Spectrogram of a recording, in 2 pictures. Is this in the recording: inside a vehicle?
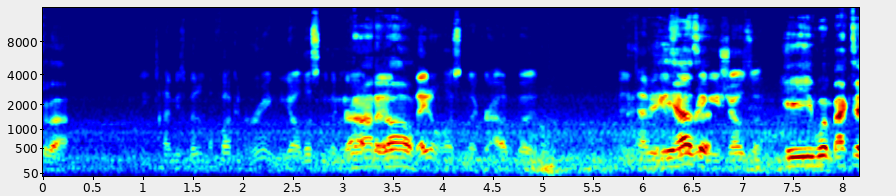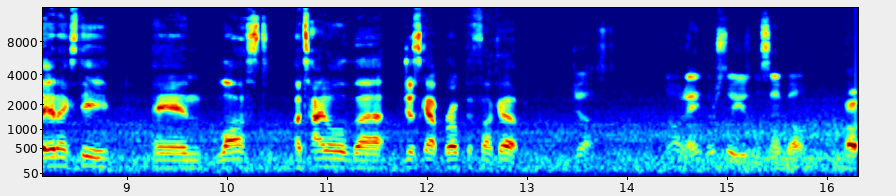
yes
